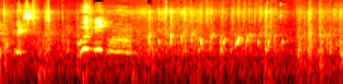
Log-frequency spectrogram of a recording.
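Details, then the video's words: Blue-streaked lory, two years old, talking as it plays in a paper bag; quick string of harmonic, speech-like syllables, some sliding upward, rattled off in a busy stream with brief pauses. "Lory talking and playing in a paper bag"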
